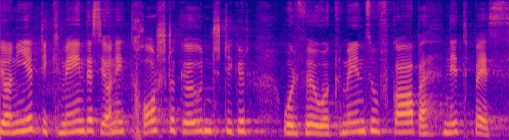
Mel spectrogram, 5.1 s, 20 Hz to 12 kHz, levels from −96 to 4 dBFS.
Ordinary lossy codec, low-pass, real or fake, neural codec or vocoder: none; none; real; none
